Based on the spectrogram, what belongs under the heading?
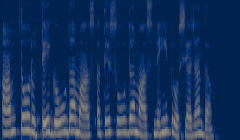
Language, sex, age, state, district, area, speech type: Punjabi, female, 18-30, Punjab, Fatehgarh Sahib, rural, read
